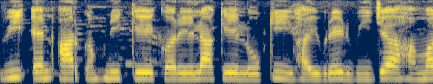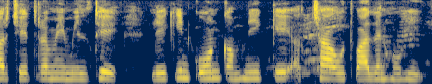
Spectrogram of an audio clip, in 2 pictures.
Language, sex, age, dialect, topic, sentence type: Chhattisgarhi, male, 25-30, Northern/Bhandar, agriculture, question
